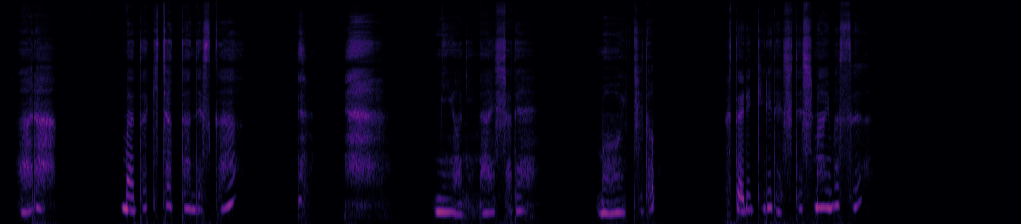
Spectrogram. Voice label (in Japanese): フリートーク, ASMR; KU100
